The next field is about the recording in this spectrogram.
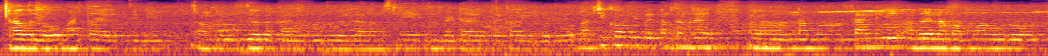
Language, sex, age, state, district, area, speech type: Kannada, male, 60+, Karnataka, Kolar, rural, spontaneous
